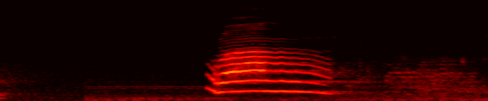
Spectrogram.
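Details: Cat played as the second question of an animal sound quiz: a single drawn-out meow, rising slightly then falling, lasting over a second after a quiet lead-in.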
